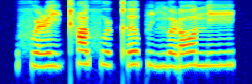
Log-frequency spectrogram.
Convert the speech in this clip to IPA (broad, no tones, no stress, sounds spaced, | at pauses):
xʷ ʌ ɭ i kʰ ɑ xʷ ə˞ kʼ ə p i ŋ ʊ ɽ ɔ n i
